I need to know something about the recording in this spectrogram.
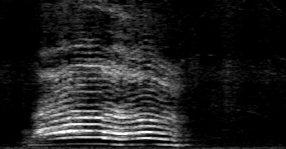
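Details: Orange and white male kitten meowing while being given a bath indoors; a single drawn-out meow of about three quarters of a second, steady then dipping at the end, with faint room noise after.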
